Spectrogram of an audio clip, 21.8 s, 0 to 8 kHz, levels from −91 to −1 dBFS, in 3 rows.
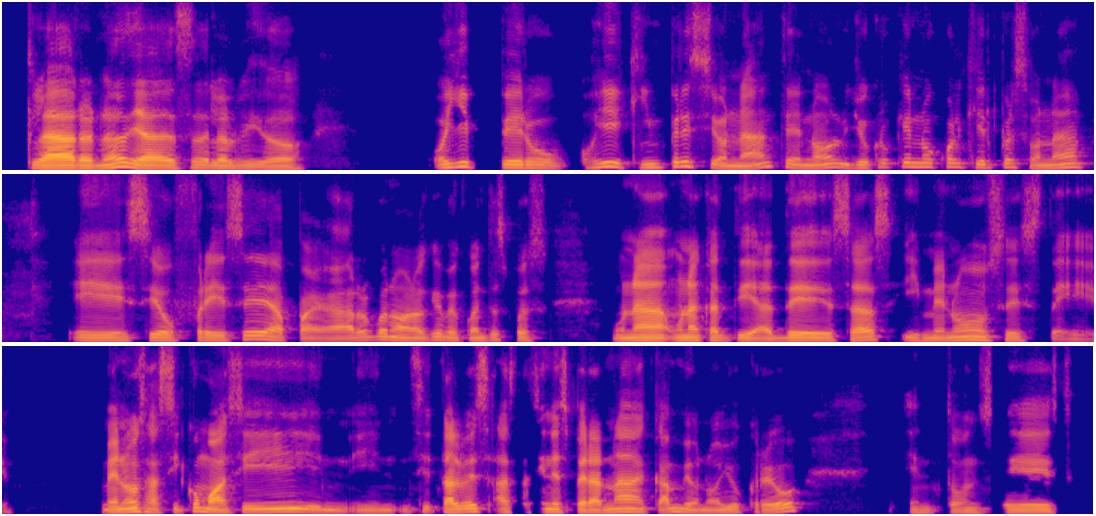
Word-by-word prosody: Claro, 125 -1 +8
no, 135 +11 +4
ya 125 -4 +6
se 130 +1 -3
le 125 - +1
olvidó. 110 -1 -3 0.8
Oye, 170 +7 -1
pero 140 -5 0
oye, 180 +8 -2
qué 155 -5 -10
impresionante, 155 - -2
¿no? 155 +6 -2
Yo 135 -2 -5
creo 175 +3 -12
que 190 +2 -5
no 185 -1 -4
cualquier 175 -5 -7
persona, 165 0 -4 0.5
eh, 120 -2 -2
se 130 +3 -2
ofrece 120 +7 -1
a 130 -2 -1
pagar, 105 +2 -2
bueno, 140 -2 -1
ahora 110 -2 0
que 140 - -4
me 120 -4 -3
cuentes, 115 +4 -6
pues, 115 -5 -8 0.4
una 120 +2 +4
una 125 +1 +2
cantidad 110 -5 -1
de 115 -1 +3
esas 125 +7 -1
y 120 -1 -7
menos, 130 +4 -1
este, 95 -5 -9 0.6
menos 140 +6 +4
así 125 -1 -2
como 150 +5 +3
así, 130 +4 +2
in 110 -3 -4
in 105 0 -9
si - - -9
tal 125 +1 +4
vez 145 +2 0
hasta 130 0 -5
sin 130 - -4
esperar 115 -2 +3
nada 145 +4 +3
a 135 - -3
cambio, 135 -8 -2
¿no?, 105 0 -5
yo 120 0 -4
creo. 125 - -2 0.7
Entonces 110 0 -5
125 Hz, 155 wpm, -25 LUFS, 115-145 Hz, 0.8 s, Claro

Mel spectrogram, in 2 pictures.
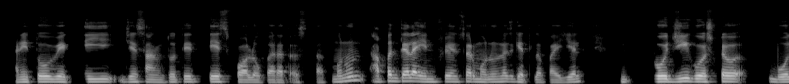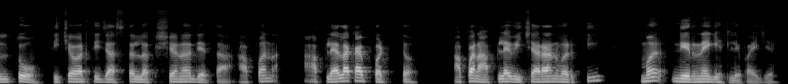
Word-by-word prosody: आणि 115 +2 -2
तो 125 0 +4
व्यक्ती 125 +1 -2
जे 125 0 -2
सांगतो 115 -1 -5
ते 125 - +1 0.2
तेच 125 0 0
फॉलो 105 -1 -1
करत 105 -1 -4
असतात. 100 - -13
म्हणून 165 +11 -2 0.2
आपण 145 +4 -1
त्याला 150 0 +5
इन्फ्लुएन्सर 125 +2 -3
म्हणूनच 125 +2 -4
घेतलं 115 -3 -4
पाहिजेल. 105 +4 -4 0.4
अं, - - -5
तो 130 +3 +2
जी 130 +3 +2
गोष्ट 130 0 +2 0.5
बोलतो 120 +2 +2 0.2
तिच्यावरती 125 +2 0
जास्त 120 +1 -1
लक्ष 115 0 -2
न 130 +1 +2
देता 100 -5 -3
आपण 105 +8 -4 0.3
आपल्याला 125 +4 +4
काय 160 - +9
पटतं, 120 -4 -2 0.4
आपण 110 +6 +4
आपल्या 130 +3 +3
विचारांवरती, 125 +5 +2 0.4
मग 160 +5 +4
निर्णय 130 -2 +5
घेतले 110 -5 -4
पाहिजे. 90 0 -10
125 Hz, 145 wpm, -24 LUFS, 115-130 Hz, 0.5 s, काय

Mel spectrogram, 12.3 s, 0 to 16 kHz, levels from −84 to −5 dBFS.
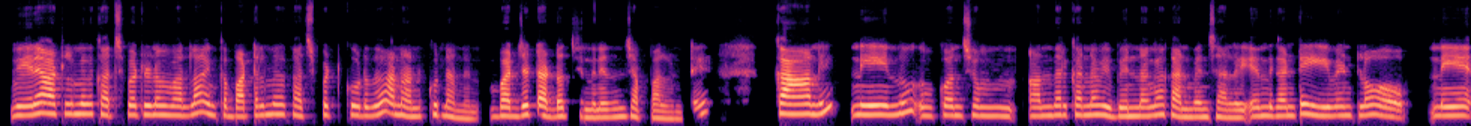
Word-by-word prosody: వేరే 235 +4 +4
ఆటుల 265 0 +1
మీద 265 0 +2
ఖర్చు 235 0 -1
పెట్టడం 245 0 +1
వల్ల 230 +2 -2 0.2
ఇంక 230 - -7
బట్టల 210 +3 0
మీద 255 - 0
ఖర్చు 215 -1 -4
పెట్టకూడదు 240 0 -2
అని 245 -3 0
అనుకున్నాను 205 -3 -4
నేను, 155 - -9 0.2
బడ్జెట్ 235 +3 +3
అడ్డొచ్చింది 205 -3 -2
నిజం 195 +2 -3
చెప్పాలంటే. 170 -4 -5 0.7
కానీ 265 +3 +7 0.3
నేను 245 +2 +4 0.3
కొంచెం 230 0 -1 0.5
అందరికన్నా 240 +2 -1
విభిన్నంగా 215 +3 0
కనిపించాలి. 195 -2 -1
ఎందుకంటే 220 +3 0 0.2
ఈవెంట్‍లో 230 +2 -1 0.6
నే 225 - +4
230 Hz, 130 wpm, -21 LUFS, 210-245 Hz, 0.7 s, కానీ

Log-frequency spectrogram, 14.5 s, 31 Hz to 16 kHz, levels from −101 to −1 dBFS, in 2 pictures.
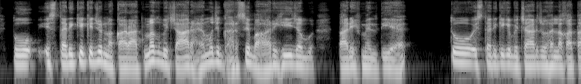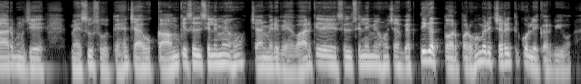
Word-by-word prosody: तो 130 -1 +2
इस 145 -1 0
तरीके 140 +4 +4
के 160 - +3
जो 170 +2 +3
नकारात्मक 110 +3 +2
विचार 115 -3 +1
है 105 +3 -3
मुझे 155 +3 0
घर 120 -6 -4
से 105 +8 +1
बाहर 100 -6 -1
ही 135 +2 +2
जब 115 -4 -2 0.3
तारीफ़ 105 0 0
मिलती 105 -1 -4
है, 95 -2 -3 0.6
तो 150 -3 +3
इस 135 - -2
तरीके 135 -1 -1
के 135 - +2
विचार 120 0 0
जो 120 -1 -2
है 120 - 0
लगातार 115 0 0
मुझे 105 -3 -2 0.4
महसूस 105 +4 -1
होते 95 0 -6
हैं, 110 +5 -2
चाहे 105 -4 +2
वो 105 - -1
काम 100 +4 +3
के 135 - 0
सिलसिले 135 +1 +2
में 140 +1 +2
हों, 130 +2 -2
चाहे 110 -1 -1
मेरे 110 +1 0
व्यवहार 95 +4 -1
के 125 -2 0
सिलसिले 120 +3 -1
में 125 - 0
हों, 115 +1 -2
चाहे 115 -2 -3
व्यक्तिगत 160 +10 +3
तौर 105 -1 +2
पर 110 - +1
हों, 110 +9 -1
मेरे 170 -1 +3
चरित्र 150 0 0
को 145 - +1
लेकर 100 -4 -2
भी 90 -1 -8
हों। 90 +2 -11
120 Hz, 225 wpm, -24 LUFS, 105-135 Hz, 0.6 s, तरीके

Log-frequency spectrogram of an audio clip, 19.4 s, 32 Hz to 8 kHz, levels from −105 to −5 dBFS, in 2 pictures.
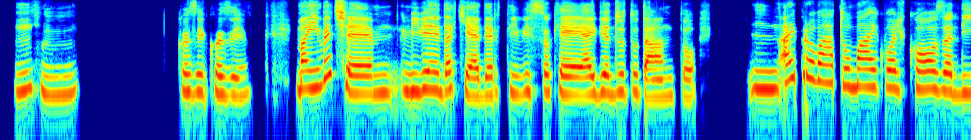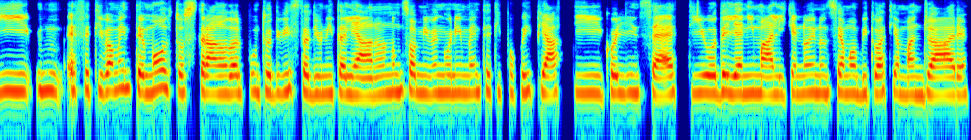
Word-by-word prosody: Mh-mh. 215 -4 -6 1.0
Così, 220 -1 -2
così. 195 -3 -2 0.5
Ma 240 0 +4
invece, 250 - +4
uhm, 210 +1 -6
mi 220 0 +1
viene 235 0 +3
da 225 +1 +2
chiederti 200 0 -1
visto 215 +1 -4
che 195 -2 +3
hai 195 +1 +4
viaggiato 215 +1 -1
tanto, 175 -1 -1 0.6
mhmm, 245 0 +1
hai 340 +5 +3
provato 320 -8 +1
mai 265 0 +3
qualcosa 245 -2 +1
di, 220 +2 -1
mhmm, 225 -2 -3
effettivamente 230 +1 0
molto 230 +1 +1
strano 205 -1 +2
dal 205 0 +1
punto 215 +1 -3
di 210 - -8
vista 220 0 -1
di 200 - -6
un 200 - -5
italiano? 200 -2 +2
Non 215 +2 -3
so, 225 -1 +1
mi 205 -1 -4
vengono 210 +1 -3
in 210 - -3
mente 215 +2 -4
tipo 210 -1 -11
quei 215 +2 -3
piatti 210 0 -1
con 210 - +1
gli 205 0 -5
insetti 210 0 0
o 210 0 +3
degli 210 -1 +3
animali 200 -1 +1
che 205 +2 -4
noi 205 +1 -3
non 205 0 -4
siamo 205 -1 -1
abituati 205 +1 -2
a 210 - -3
mangiare. 195 -1 +2
210 Hz, 165 wpm, -22 LUFS, 200-225 Hz, 1.0 s, Ma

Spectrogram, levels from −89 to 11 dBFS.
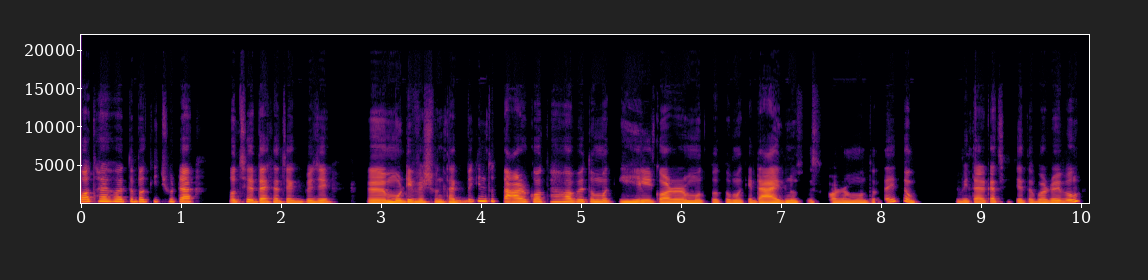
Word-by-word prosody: কথায় 280 +2 +3
হয়তোবা 265 -2 +1
কিছুটা 255 -2 -1 0.4
হচ্ছে 220 +2 -1
দেখা 210 +1 +2
যাক 195 -1 0
বে 195 - +1
যে 180 - +3 0.5
আ - - +5 0.2
মোটিভেশন 205 0 +1
থাকবে। 180 -3 -1
কিন্তু 295 -1 +4
তার 210 +1 +5
কথা 225 -1 -2
হবে, 225 -1 +1
তোমাকে 210 -1 -1
হিল 205 0 +3
করার 175 0 +3
মতো, 170 0 -3
তোমাকে 165 +1 -2
ডায়াগনোসিস 170 +2 +2
করার 155 -1 -1
মতো, 155 +1 -3
তাই 235 +6 -1
তো? - - +1 0.4
তুমি 205 0 -3
তার 200 0 +1
কাছে 215 0 -3
যেতে 175 -1 -2
পারো।" 170 +1 0
এবং 220 +4 +1
205 Hz, 185 wpm, -21 LUFS, 175-225 Hz, 0.5 s, আ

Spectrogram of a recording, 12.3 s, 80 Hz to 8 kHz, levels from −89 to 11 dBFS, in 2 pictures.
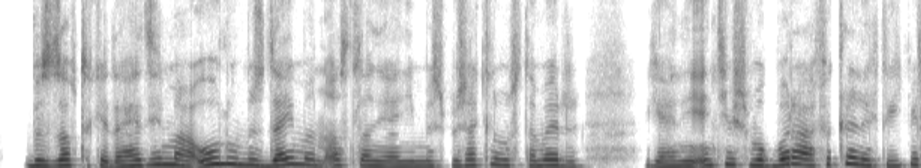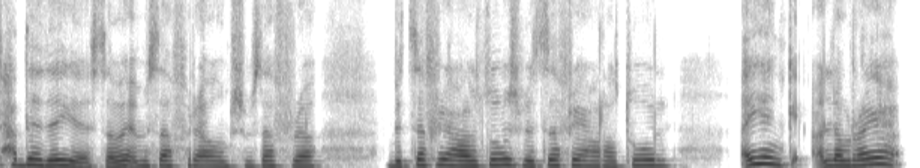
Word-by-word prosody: بالضبط 240 +1 +2
كده، 225 -2 -1
هاتي 255 +3 +2
المعقول، 280 +2 +4
ومش 270 -4 +2
دايمًا 260 +2 +2
أصلًا، 255 -2 -3
يعني 215 0 -1
مش 220 0 -5
بشكل 255 +5 -3
مستمر، 250 -3 -1 0.4
يعني 220 0 -1
أنتِ 255 +2 -2
مش 275 -1 -3
مُجبرة 255 +4 +4
على 270 -3 +3
فكرة 285 +4 -1
إنِّك 260 -4 +1
تجيبي 235 +4 -3
لحد 270 0 -3
هدية 240 -5 +3
سواء 210 +3 0
مسافرة 230 +1 -3
أو 225 -1 -3
مش 215 +1 -10
مسافرة، 225 0 -3 0.4
بتسافري 255 +5 -1
على 230 -2 +3
طول، 265 +4 -1
مش 270 -1 -1
بتسافري 245 +2 -1
على 220 -2 -3
طول، 245 +2 -3 0.5
أيًا 300 +3 +3
ك 265 +1 -14
لو 235 +1 +2
رايح 270 +3 +1
245 Hz, 180 wpm, -22 LUFS, 225-265 Hz, 0.5 s, المعقول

